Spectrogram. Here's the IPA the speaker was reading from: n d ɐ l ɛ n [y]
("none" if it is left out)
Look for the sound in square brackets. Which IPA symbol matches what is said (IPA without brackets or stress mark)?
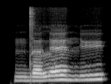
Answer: y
